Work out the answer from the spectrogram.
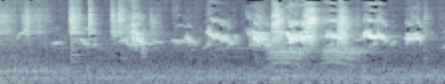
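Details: Baby chicks playing and eating, giving short high peeps that fall in pitch, scattered irregularly among sharp broadband clicks and rustles from pecking and movement.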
